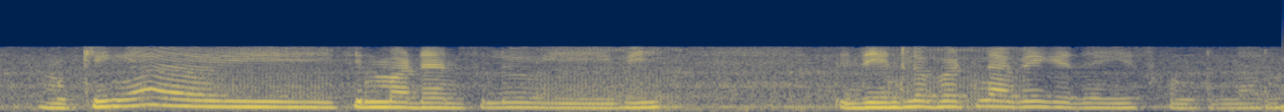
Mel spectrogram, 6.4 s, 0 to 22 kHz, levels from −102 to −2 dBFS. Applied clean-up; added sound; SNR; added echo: none; Tools; 18 dB; none.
